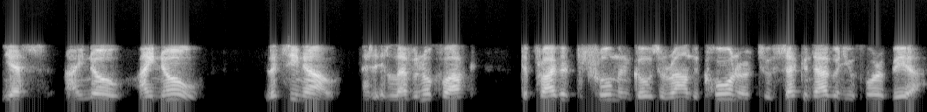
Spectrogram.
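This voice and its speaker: A man's voice: mid-range voice, normal speed, dry recording. A man playing a matter-of-fact, obliging, cold-blooded killer in a radio thriller, speaking through a telephone filter. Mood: calm, businesslike. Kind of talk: 1940s radio thriller acting. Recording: dry, thin, band-limited telephone line.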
